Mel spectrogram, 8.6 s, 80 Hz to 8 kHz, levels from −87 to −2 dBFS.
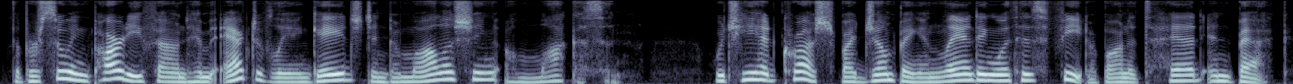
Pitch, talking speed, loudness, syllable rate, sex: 185 Hz, 190 wpm, -19 LUFS, 5.5 syllables/s, female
